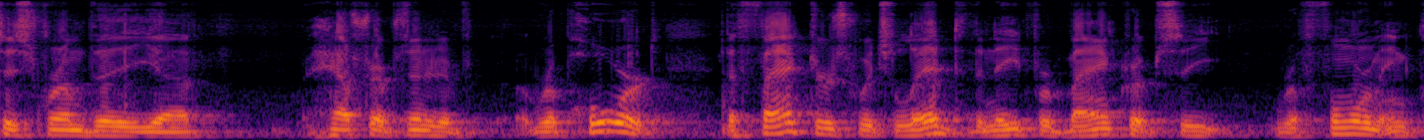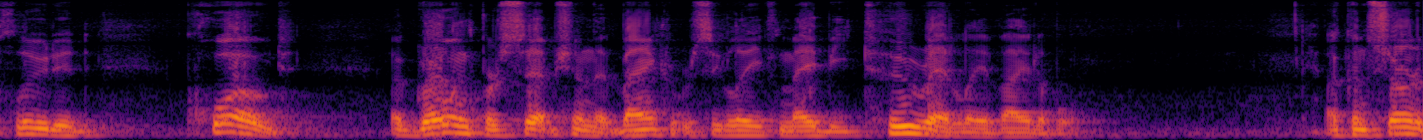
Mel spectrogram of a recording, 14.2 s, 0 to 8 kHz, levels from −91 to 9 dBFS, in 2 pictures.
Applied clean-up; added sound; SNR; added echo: none; none; none; reverberation time 0.4 s.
